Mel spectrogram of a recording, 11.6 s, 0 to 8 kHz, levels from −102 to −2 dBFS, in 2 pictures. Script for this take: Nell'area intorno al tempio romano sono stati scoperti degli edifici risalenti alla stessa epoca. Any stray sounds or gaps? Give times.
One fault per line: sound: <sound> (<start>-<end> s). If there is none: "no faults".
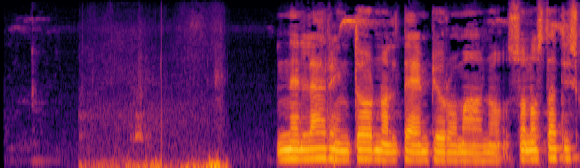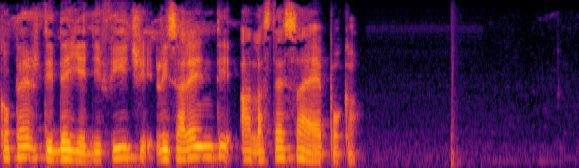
sound: bark (0.8-2.3 s)
sound: thud (10.3-10.5 s)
